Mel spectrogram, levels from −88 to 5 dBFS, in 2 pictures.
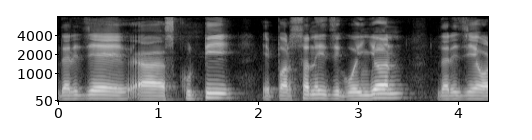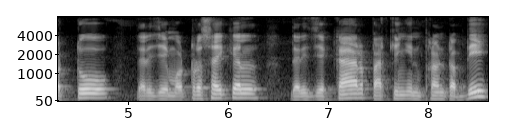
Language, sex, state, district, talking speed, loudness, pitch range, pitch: English, male, Odisha, Malkangiri, 180 wpm, -18 LUFS, 115-150 Hz, 125 Hz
